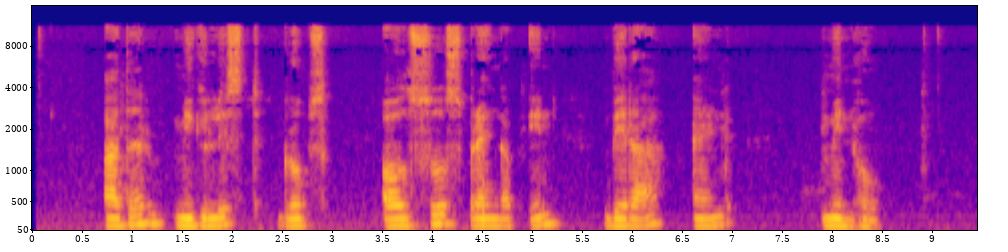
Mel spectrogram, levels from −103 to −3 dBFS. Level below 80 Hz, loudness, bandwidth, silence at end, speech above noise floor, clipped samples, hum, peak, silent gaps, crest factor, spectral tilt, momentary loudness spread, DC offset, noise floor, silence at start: -50 dBFS; -19 LUFS; 11.5 kHz; 1 s; 41 dB; under 0.1%; none; -2 dBFS; none; 20 dB; -4.5 dB/octave; 12 LU; under 0.1%; -60 dBFS; 0.05 s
